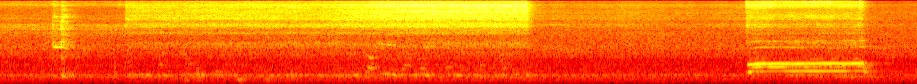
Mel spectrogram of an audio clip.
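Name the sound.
steam locomotive whistle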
